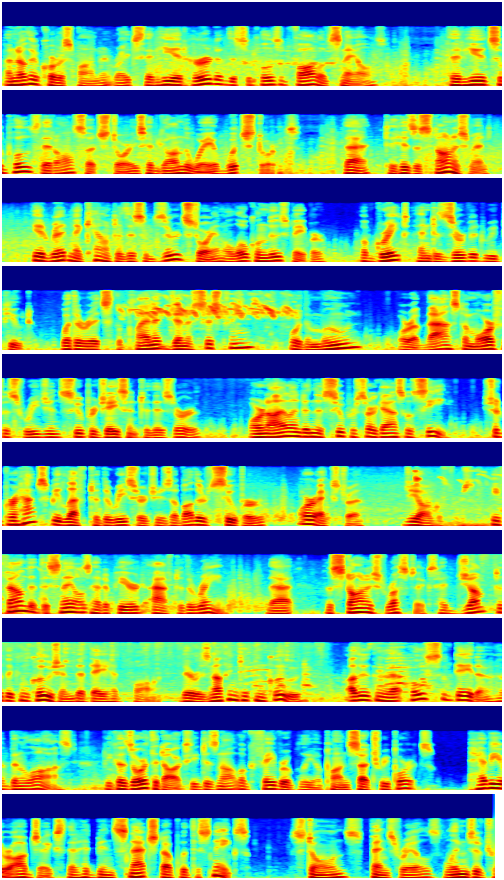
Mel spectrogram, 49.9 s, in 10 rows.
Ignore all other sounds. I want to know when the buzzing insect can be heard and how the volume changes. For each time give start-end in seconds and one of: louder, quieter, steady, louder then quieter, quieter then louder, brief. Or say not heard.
not heard.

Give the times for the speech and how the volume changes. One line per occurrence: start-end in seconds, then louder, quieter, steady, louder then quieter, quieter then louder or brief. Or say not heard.
0.0-49.8 steady.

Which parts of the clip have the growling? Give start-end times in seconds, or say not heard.
not heard.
